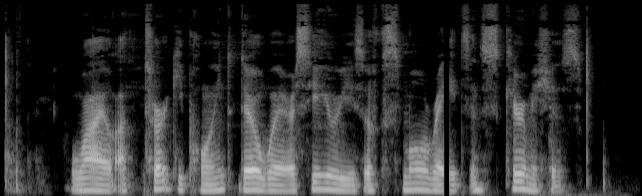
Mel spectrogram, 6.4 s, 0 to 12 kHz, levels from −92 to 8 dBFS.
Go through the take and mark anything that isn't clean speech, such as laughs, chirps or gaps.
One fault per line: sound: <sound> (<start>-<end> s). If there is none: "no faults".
sound: dropout (4.4-4.5 s)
